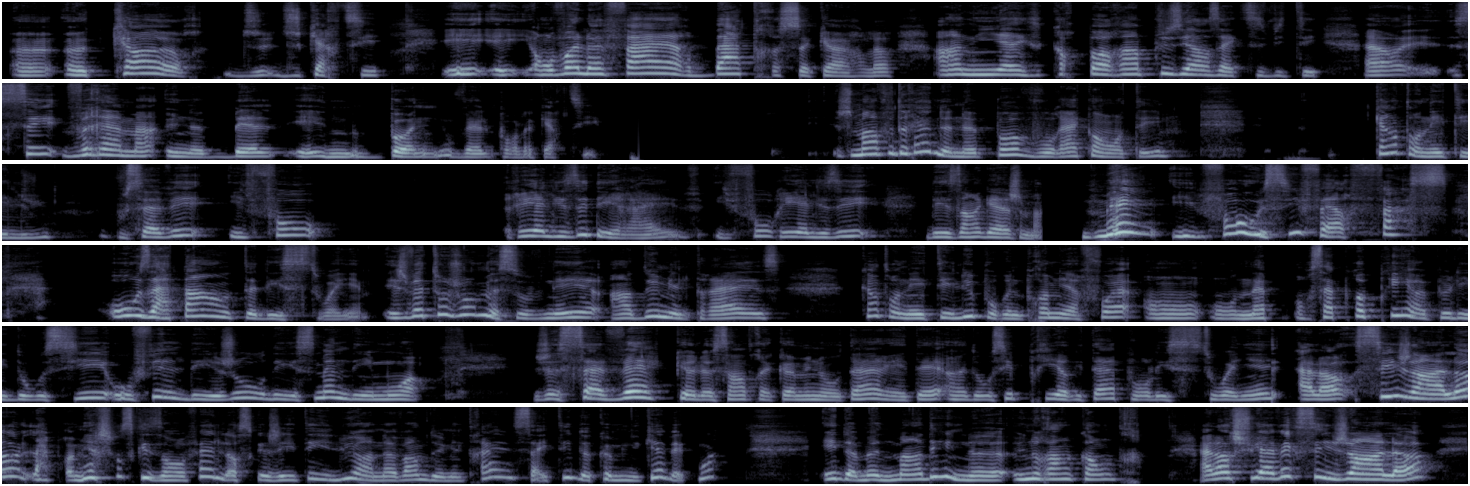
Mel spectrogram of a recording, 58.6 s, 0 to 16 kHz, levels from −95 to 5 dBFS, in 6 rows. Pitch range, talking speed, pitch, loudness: 190-270 Hz, 150 wpm, 215 Hz, -34 LUFS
